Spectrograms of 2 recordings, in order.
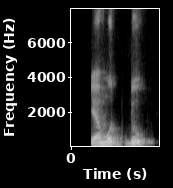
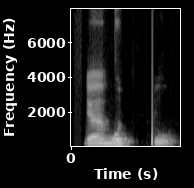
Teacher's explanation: Ini diidghamkan. Dal yang pertama itu diidghamkan ke dal yang kedua sehingga menjadi satu huruf, satu pengucapan. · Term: huruf yang bertasydid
